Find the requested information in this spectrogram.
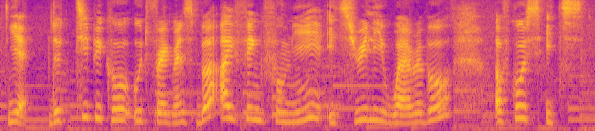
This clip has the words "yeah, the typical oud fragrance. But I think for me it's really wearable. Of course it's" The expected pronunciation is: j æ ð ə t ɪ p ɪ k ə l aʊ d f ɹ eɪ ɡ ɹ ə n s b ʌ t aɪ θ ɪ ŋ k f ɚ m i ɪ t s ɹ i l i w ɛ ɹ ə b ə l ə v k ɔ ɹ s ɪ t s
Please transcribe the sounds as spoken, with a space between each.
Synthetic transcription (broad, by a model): j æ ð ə t ɪ p ɪ k ə l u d f ɹ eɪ ɡ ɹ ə n s b ʌ t aɪ θ ɪ ŋ k f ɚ m i ɪ t s ɹ i l i w ɛ ɹ ə b ə l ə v k ɔ ɹ s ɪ t s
